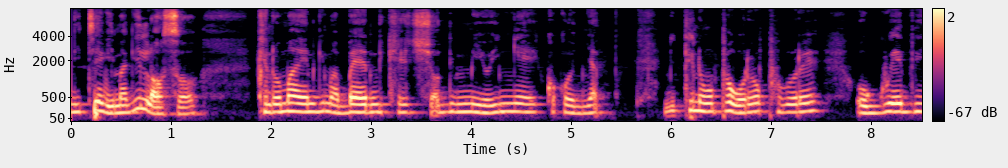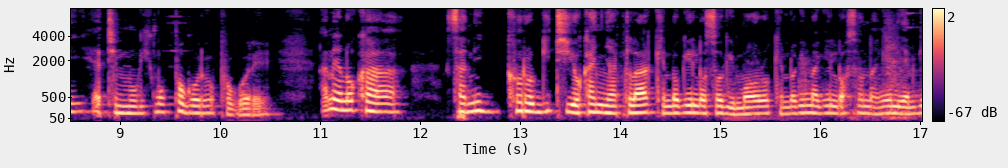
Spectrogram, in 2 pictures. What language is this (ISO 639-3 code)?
luo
